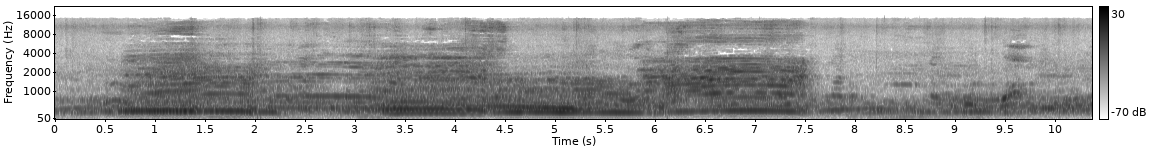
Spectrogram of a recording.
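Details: A relaxed heifer at an Indonesian animal market moos repeatedly, long wavering lows with bending pitch, several calls in quick succession, with faint market noise behind.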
